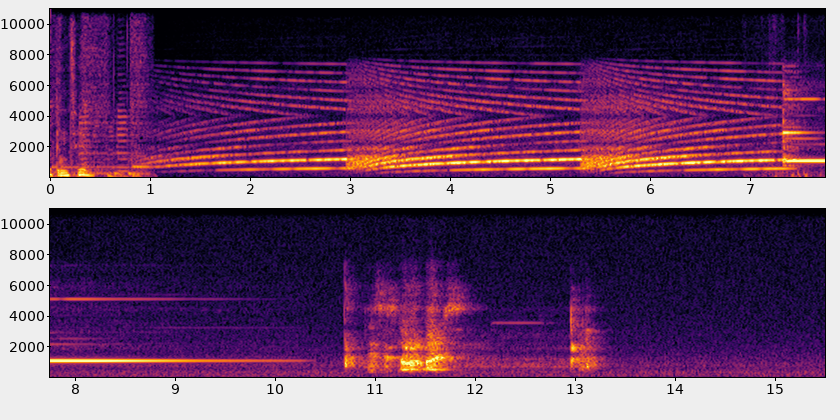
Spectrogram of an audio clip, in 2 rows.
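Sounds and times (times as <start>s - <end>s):
speech: 0.0s - 0.6s
electronic hotel fire alarm on a Las Vegas hotel floor: 1.0s - 10.4s, 12.1s - 12.9s.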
